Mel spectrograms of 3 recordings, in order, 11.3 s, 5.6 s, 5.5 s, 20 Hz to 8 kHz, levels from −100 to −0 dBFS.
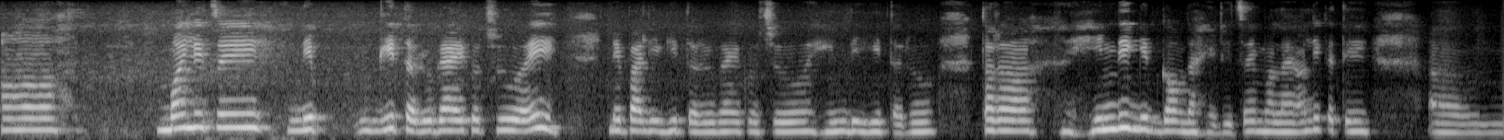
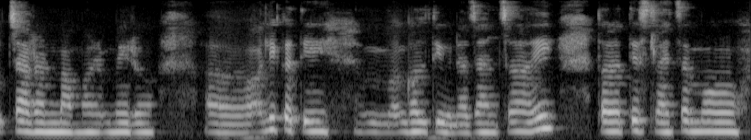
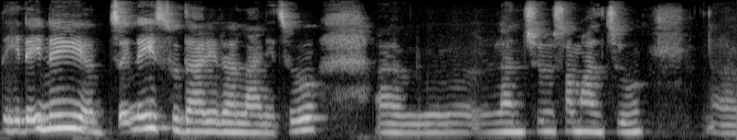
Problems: constant background noise, continuous background conversations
